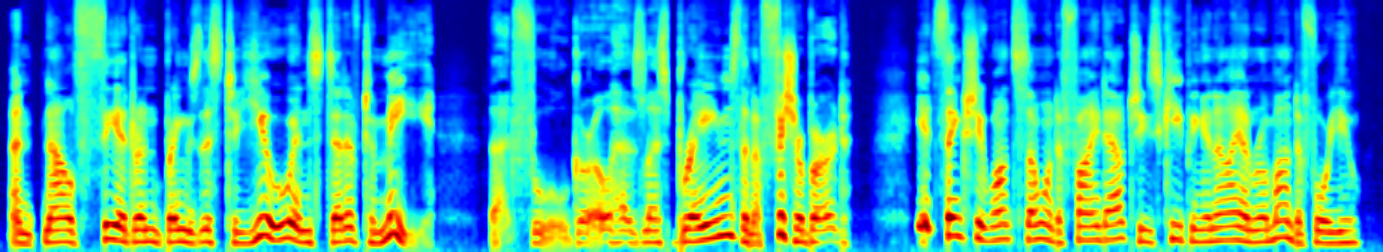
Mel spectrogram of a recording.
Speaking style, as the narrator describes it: she growled

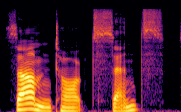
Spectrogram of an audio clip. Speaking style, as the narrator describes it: Sylviana said dryly

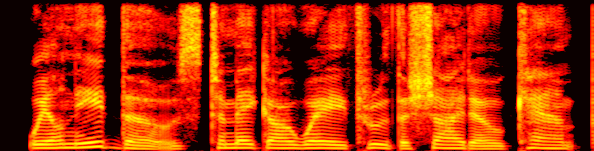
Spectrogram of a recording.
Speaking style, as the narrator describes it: Fael said gently

